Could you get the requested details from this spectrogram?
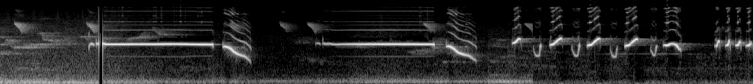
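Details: Sirtu or cipo, the common iora, singing on a lure track for caged birds: two drawn-out level whistles with falling tails, then a lively series of short rising notes.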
